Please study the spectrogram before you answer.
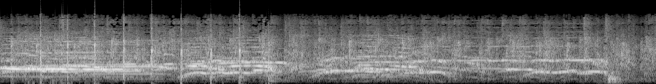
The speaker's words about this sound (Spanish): Por favor, un aplauso para Antonio Castelo.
